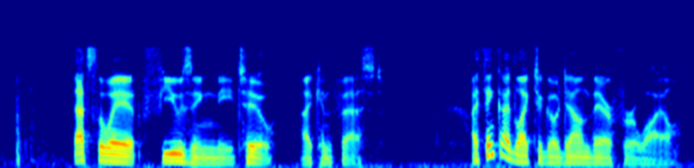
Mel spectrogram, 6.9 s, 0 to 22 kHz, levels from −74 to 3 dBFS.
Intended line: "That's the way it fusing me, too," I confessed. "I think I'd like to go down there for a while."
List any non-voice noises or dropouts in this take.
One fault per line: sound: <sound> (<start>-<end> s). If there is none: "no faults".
sound: cough (0.1-0.5 s)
